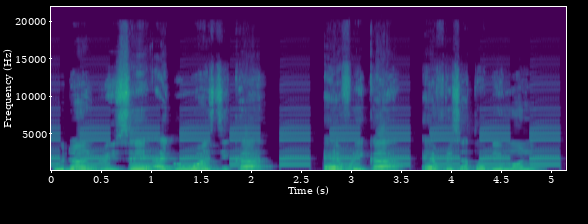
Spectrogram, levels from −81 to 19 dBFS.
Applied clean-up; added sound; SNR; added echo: none; Alarm; 13 dB; none.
